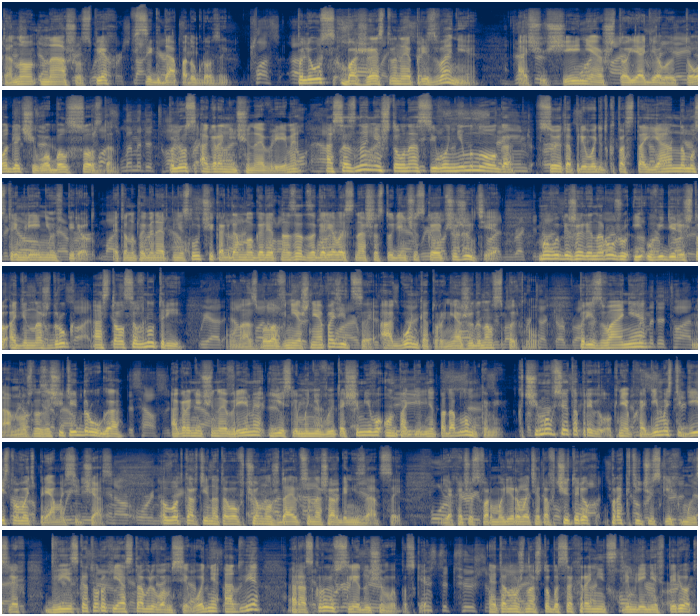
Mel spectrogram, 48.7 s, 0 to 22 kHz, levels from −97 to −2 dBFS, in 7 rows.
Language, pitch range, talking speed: Russian, 110-145 Hz, 155 wpm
